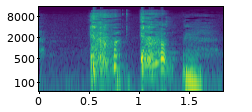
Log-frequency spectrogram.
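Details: Three quick, harsh coughs in a row from an adult woman during a live interview, in a fairly quiet room.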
